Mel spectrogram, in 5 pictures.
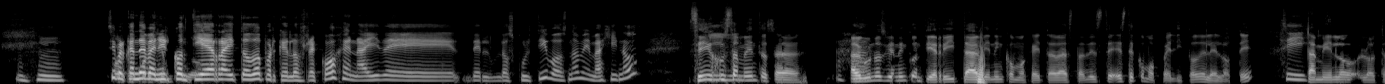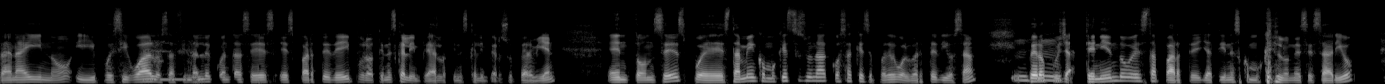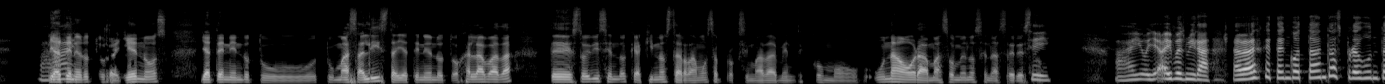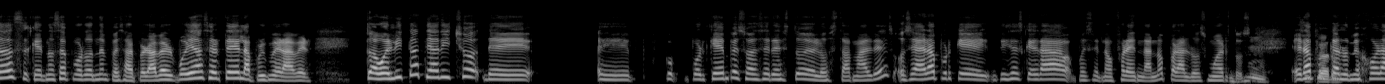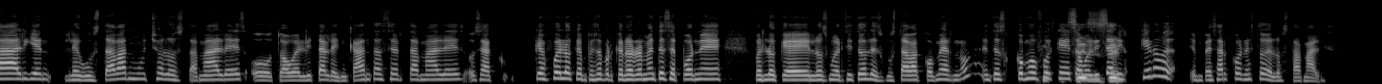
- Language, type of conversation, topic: Spanish, podcast, ¿Tienes alguna receta familiar que hayas transmitido de generación en generación?
- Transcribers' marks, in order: none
